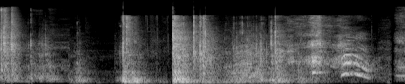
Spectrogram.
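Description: Braille handboard made by Hangnail being flicked into a heelflip on a wooden tabletop: a sharp clack as it pops, then loud wooden knocks about a second in as it comes down and lands. A short vocal exclamation follows near the end.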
